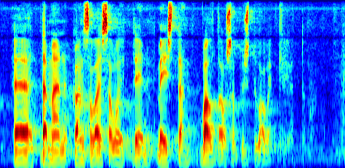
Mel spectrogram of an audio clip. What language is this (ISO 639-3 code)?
fin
